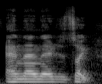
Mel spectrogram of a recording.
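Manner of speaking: ordinary talk, nothing marked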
